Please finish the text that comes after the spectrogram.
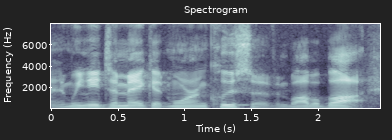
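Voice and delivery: normal talking voice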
